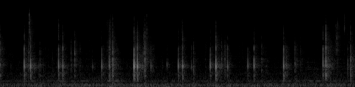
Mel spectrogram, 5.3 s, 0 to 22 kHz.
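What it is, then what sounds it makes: Leather-bound hardcover book, tapped and scratched. Fingertips and nails tap and scratch the ornate embossed leather-look cover of a large hardcover book with a lion crest, held upright in both hands. The result is a quiet, irregular series of short, dry taps with a faint midrange knock near 940 Hz, mixed with brief, bright crinkly scratches that die away almost instantly.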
